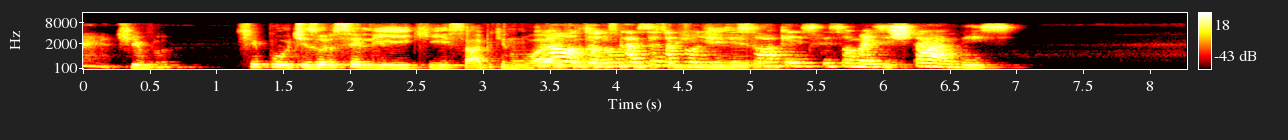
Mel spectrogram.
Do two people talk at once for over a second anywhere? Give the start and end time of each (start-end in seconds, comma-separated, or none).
3.4-5.2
